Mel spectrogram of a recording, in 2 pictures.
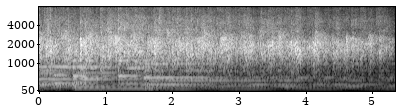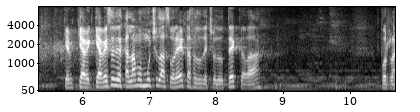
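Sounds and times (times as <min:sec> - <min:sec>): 
audience applause: 0:00.0 - 0:05.9
speech: 0:05.7 - 0:08.8, 0:10.5 - 0:10.6.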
